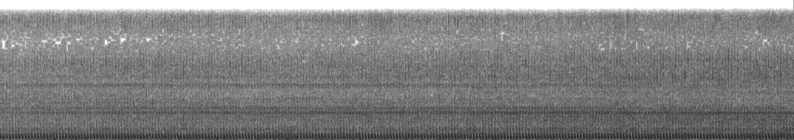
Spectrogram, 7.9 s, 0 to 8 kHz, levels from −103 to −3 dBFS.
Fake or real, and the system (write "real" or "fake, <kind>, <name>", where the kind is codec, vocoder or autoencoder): real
